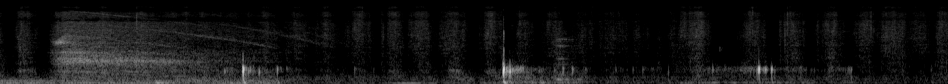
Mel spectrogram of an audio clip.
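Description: Small paintbrush scrubbing and dabbing paint onto a textured wall: a steady run of short, scratchy strokes, with three sharper knocks about two and a half seconds apart.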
